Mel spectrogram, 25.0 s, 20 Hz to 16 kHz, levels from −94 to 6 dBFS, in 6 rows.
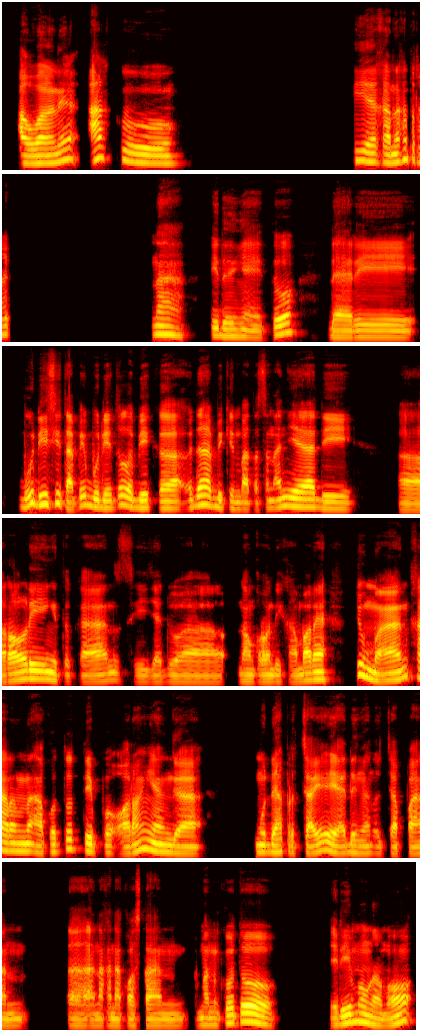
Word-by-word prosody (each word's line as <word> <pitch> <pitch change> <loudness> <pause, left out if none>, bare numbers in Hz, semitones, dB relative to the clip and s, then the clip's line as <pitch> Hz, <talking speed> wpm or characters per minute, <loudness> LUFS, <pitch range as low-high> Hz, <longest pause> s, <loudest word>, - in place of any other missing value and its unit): Awalnya, 130 +10 +3
aku. 210 -4 +1 2.3
Iya 165 -2 +1
karena 135 +1 +3
kan 190 - -1
terj 140 -5 -5 1.5
Nah, 135 -4 -1 0.2
idenya 110 -5 -3
itu 110 +8 -7 0.5
dari 100 0 -1 0.7
Budi 165 +7 +1
sih, 185 +1 -1
tapi 150 - +2
Budi 120 -5 0
itu 160 - -4
lebih 120 -2 +1
ke, - - 0 0.3
"Udah 165 +2 +5
bikin 115 -6 -5
batasan 115 +3 -4
aja 130 0 +4
di, 105 -4 -2 0.5
eee, 90 -1 -1
rolling," 125 +3 +4
gitu 95 -3 -11
kan, 95 +4 -1
si 95 -4 -13
jadwal 90 -1 -4 0.2
nongkrong 100 0 -3
di - - -6
kamarnya 110 +7 +2 0.2
cuman, 120 - +3
karena 130 -5 +2
aku 120 - -3
tuh 165 +6 -1
tipe 125 -8 -1
orang 100 +8 0
yang 125 -3 +4
enggak 100 -2 +2 0.5
mudah 115 0 +1
percaya 115 - +1 0.2
ya - - 0
dengan 100 -2 -4
ucapan, 95 0 -3 0.5
eee, 95 -1 -1
anak-anak 95 +1 -3
kosan 95 0 -1 0.3
temenku 105 +3 -3
tuh. 130 -10 +7 0.5
Jadi 105 +3 -1
mau 150 -1 +2
nggak 100 -4 0
mau 115 +6 +3
115 Hz, 125 wpm, -25 LUFS, 95-130 Hz, 2.3 s, tuh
